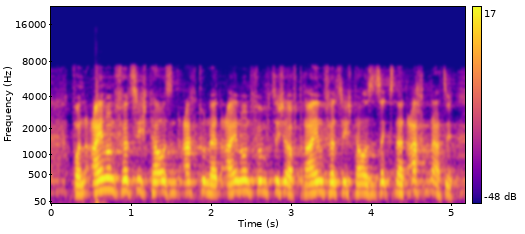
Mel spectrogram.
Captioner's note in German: none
